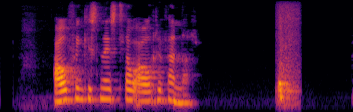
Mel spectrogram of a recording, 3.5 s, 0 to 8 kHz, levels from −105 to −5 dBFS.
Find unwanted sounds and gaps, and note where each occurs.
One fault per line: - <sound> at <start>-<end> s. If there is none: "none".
- whoosh at 2.8-3.0 s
